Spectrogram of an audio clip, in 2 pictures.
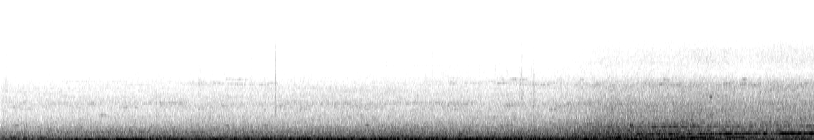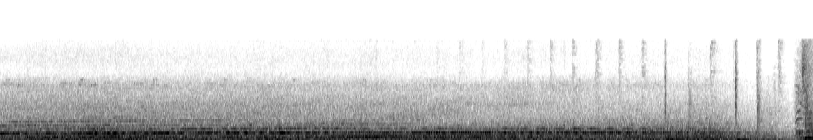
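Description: Mercedes-Benz Vision AVTR electric concept car moving under power: a steady electric hum, then from about four seconds in several whining tones that rise slowly in pitch, cutting off at the end.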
